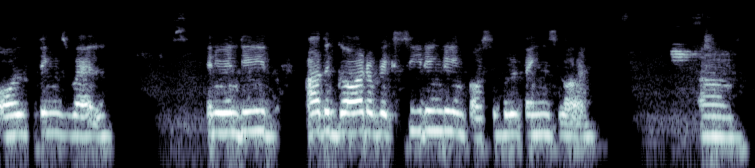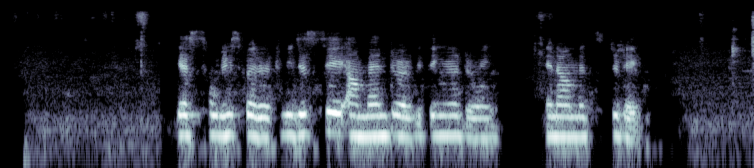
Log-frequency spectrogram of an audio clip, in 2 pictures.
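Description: A woman sings through a small microphone over an online call.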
